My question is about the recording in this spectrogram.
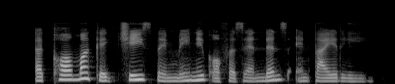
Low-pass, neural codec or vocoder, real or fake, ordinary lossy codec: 7.2 kHz; codec, 16 kHz, 0.5 kbps, FunCodec, trained on LibriTTS, 25 frames a second; fake; none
